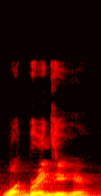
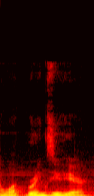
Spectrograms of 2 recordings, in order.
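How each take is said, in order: First: It is said in an angry, stern tone. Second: It is said in a friendly, frank tone.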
